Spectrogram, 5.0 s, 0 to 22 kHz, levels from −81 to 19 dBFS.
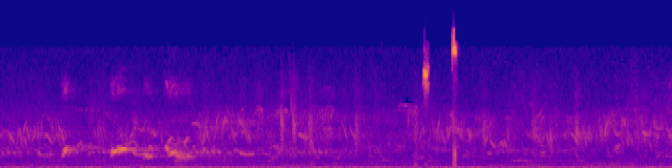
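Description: A recording of everyday sounds with DAB burbling from 3.03 to 3.44 s: a bubbling, squelchy texture with brief chirps. Residual bit errors, at a rate of a fraction of a percent, corrupt MP2 samples and scale factors, making individual sub-bands jump in level frame by frame.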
